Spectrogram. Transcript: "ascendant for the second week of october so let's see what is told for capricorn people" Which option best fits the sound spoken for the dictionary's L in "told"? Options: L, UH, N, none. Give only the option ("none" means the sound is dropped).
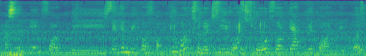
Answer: none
